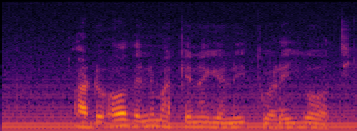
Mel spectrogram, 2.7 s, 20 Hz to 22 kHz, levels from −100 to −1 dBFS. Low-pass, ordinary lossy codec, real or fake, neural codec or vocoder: none; none; real; none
